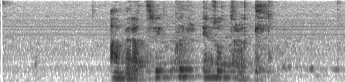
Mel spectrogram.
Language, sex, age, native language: Icelandic, female, 30-39, Icelandic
